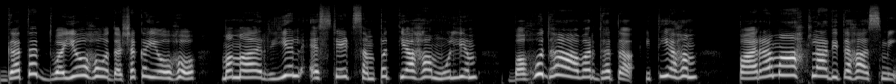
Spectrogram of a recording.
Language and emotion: Sanskrit, happy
